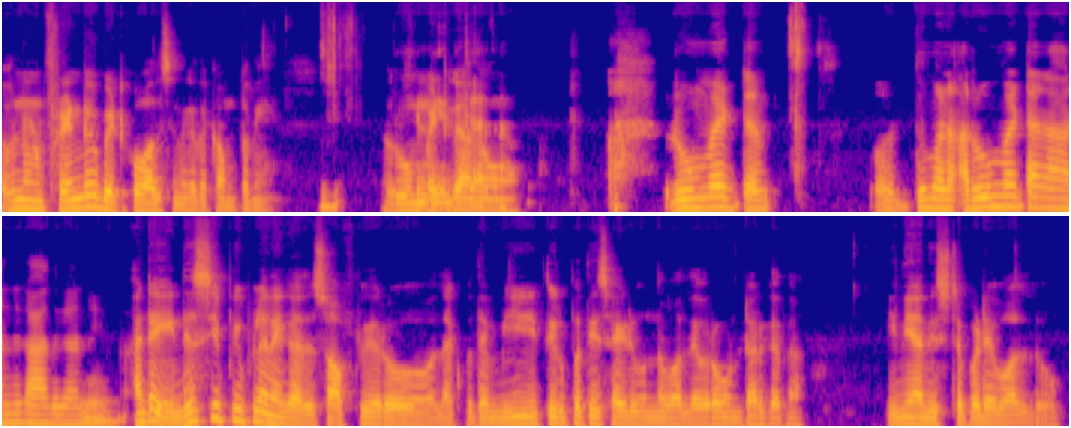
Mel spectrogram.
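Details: Adult speaker in an interview; Normal conversational speech.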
